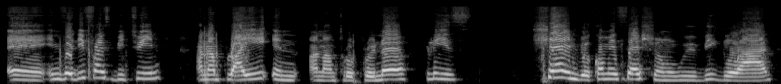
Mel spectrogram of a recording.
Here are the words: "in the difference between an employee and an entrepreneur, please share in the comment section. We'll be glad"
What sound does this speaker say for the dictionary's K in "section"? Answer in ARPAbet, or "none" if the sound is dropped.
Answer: none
